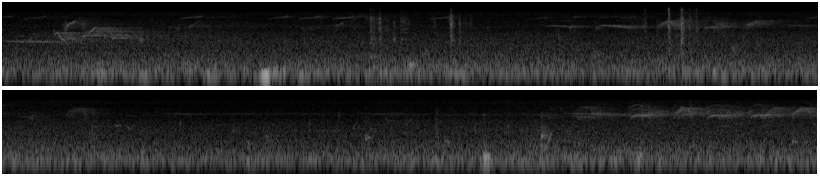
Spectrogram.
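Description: Small birds chirping and twittering over quiet open-air background, the twittering busier near the end. A dull thump about two seconds in, a sharp click around five seconds and another small thump near ten seconds.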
